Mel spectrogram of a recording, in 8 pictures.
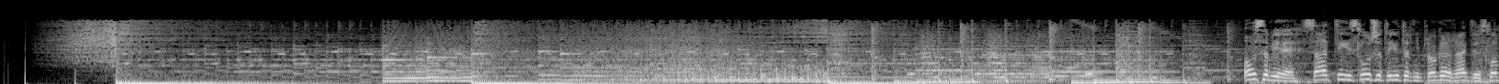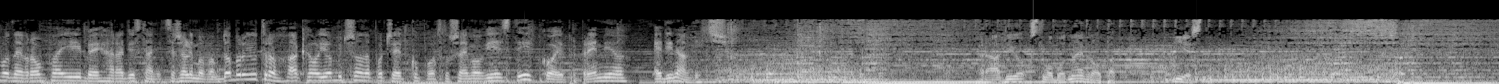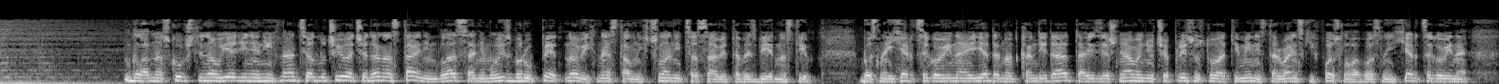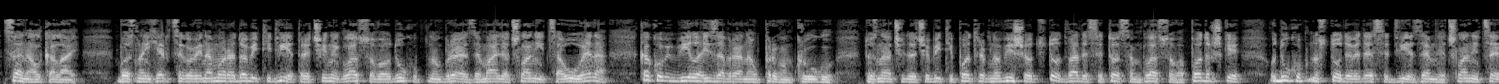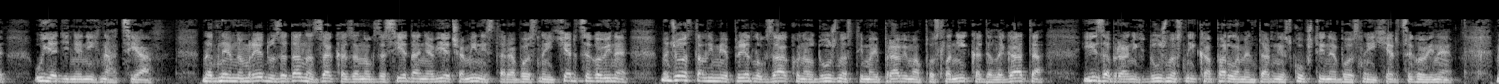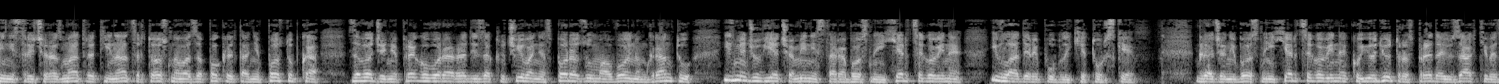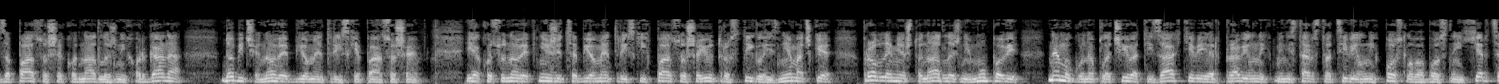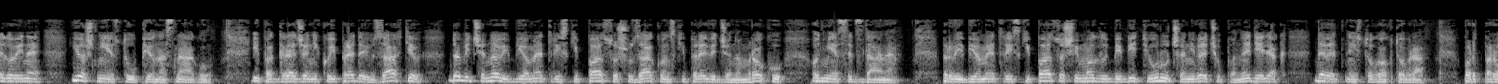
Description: Tema jutra: Zima i komunalci – jesu li spremno dočekali prvi snijeg? Reporteri iz cijele BiH javljaju o najaktuelnijim događajima u njihovim sredinama.
Redovni sadržaji jutarnjeg programa za BiH su i vijesti i muzika.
